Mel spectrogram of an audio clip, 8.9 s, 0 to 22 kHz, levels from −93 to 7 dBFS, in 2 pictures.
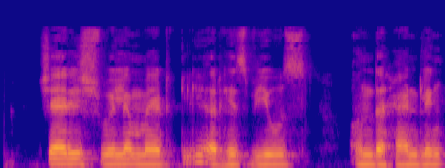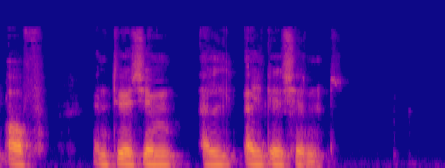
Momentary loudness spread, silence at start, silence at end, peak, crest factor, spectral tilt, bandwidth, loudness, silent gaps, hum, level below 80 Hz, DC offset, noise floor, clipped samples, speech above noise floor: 12 LU; 0.45 s; 1.1 s; -8 dBFS; 18 dB; -6.5 dB/octave; 11.5 kHz; -25 LUFS; none; none; -56 dBFS; under 0.1%; -78 dBFS; under 0.1%; 54 dB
